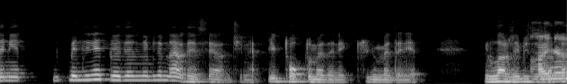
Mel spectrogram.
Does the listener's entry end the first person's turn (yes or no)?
yes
